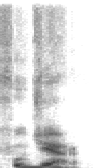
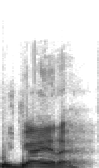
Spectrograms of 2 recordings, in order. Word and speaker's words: Fujairah: Moreover, what they hit in the UAE is the the pipeline and the port of Fujairah. Am I Am I pronouncing that correctly? Fujairah. Fujairah.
